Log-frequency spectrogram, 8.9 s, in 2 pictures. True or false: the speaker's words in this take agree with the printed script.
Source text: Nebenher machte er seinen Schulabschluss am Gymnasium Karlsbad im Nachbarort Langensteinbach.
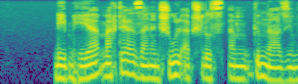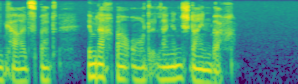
true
